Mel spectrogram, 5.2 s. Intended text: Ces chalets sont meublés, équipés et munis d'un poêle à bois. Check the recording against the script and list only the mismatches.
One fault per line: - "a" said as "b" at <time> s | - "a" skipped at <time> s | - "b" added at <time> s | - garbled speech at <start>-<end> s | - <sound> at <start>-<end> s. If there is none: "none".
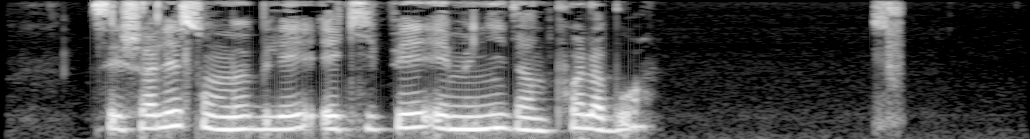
- laugh at 4.4-4.5 s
